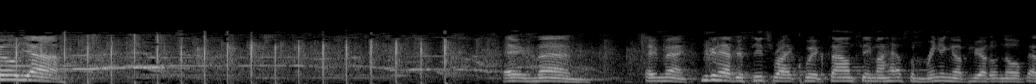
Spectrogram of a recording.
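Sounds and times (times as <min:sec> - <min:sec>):
audience clapping and cheering: 0:00.0 - 0:07.8
speech: 0:00.2 - 0:00.8, 0:05.0 - 0:10.3.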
